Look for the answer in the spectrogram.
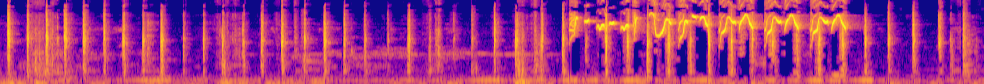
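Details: Olive-backed sunbird, locally kolibri wulung or mucang, singing to lure other birds into song: a steady series of sharp ticking clicks, then a rapid burst of high looping whistled notes in the second half.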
